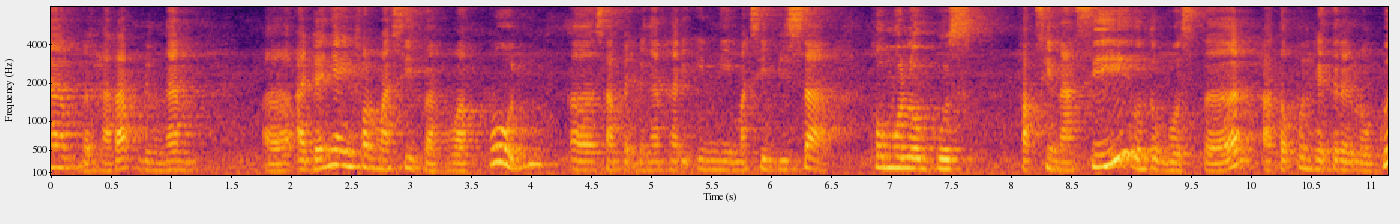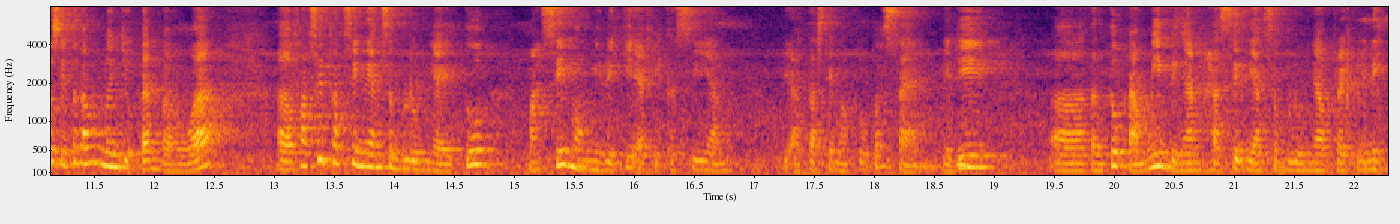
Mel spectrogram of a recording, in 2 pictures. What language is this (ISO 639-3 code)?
ind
